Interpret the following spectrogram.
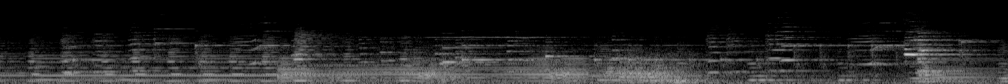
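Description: Live ten-instrument chamber ensemble playing contemporary classical music, led by bowed strings. Sustained notes over a pulsing low repeated note give way about three seconds in to a denser chord, which swells around six seconds, and a sudden loud accent comes near the end.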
